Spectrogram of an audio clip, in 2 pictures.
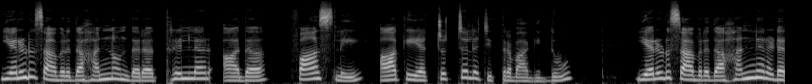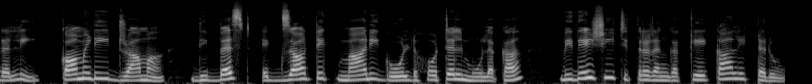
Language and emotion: Kannada, neutral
